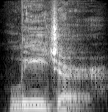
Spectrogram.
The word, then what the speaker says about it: leisure: three work and leisure listen to how this word is pronounced it sounds like JA leisure leisure means free time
